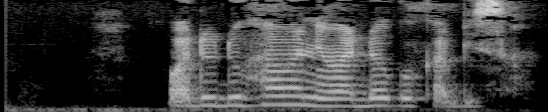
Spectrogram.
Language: Swahili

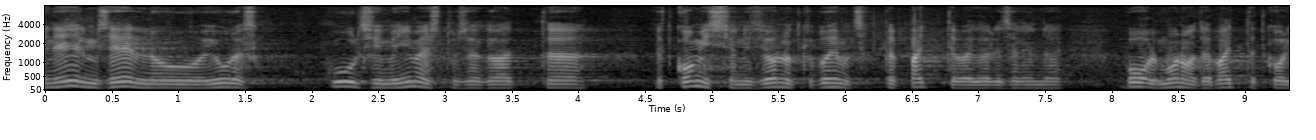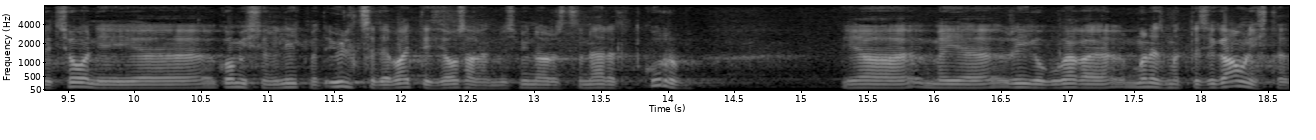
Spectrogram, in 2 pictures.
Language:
Estonian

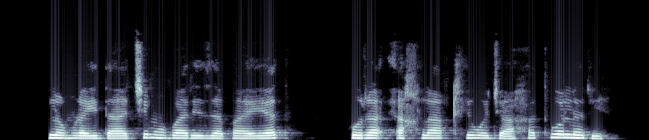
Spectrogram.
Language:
Pashto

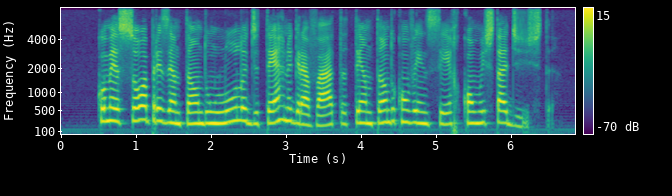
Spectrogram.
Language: Portuguese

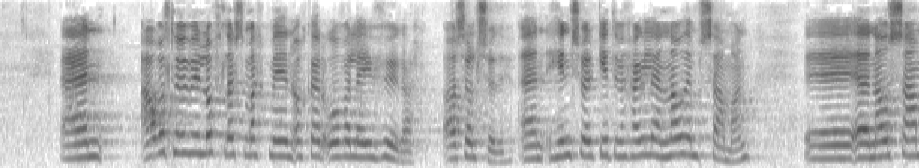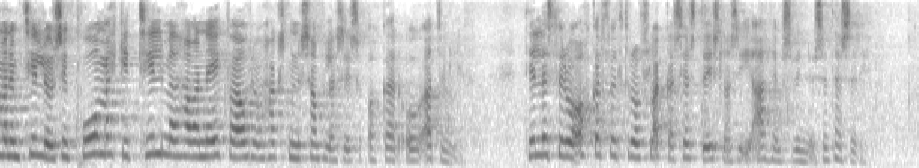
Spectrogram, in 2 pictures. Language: Icelandic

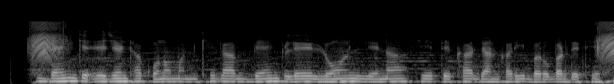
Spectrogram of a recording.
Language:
Chhattisgarhi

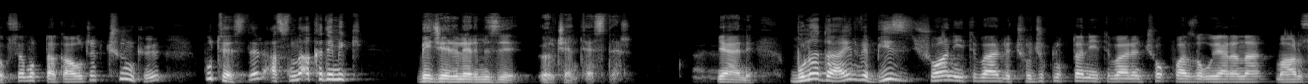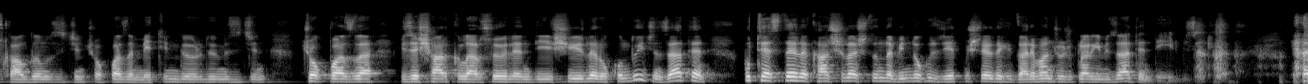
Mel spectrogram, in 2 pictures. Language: Turkish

